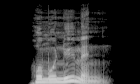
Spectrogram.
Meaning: dative plural of Homonym
- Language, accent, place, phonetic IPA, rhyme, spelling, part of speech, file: German, Germany, Berlin, [homoˈnyːmən], -yːmən, Homonymen, noun, De-Homonymen.ogg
